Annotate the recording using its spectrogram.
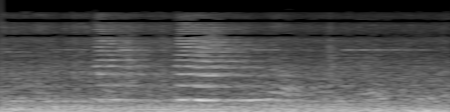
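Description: A vehicle horn sounds once, a steady note lasting about a second, over the low rumble of road traffic.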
